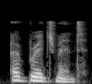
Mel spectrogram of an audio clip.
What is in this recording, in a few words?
"Abridgement", English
